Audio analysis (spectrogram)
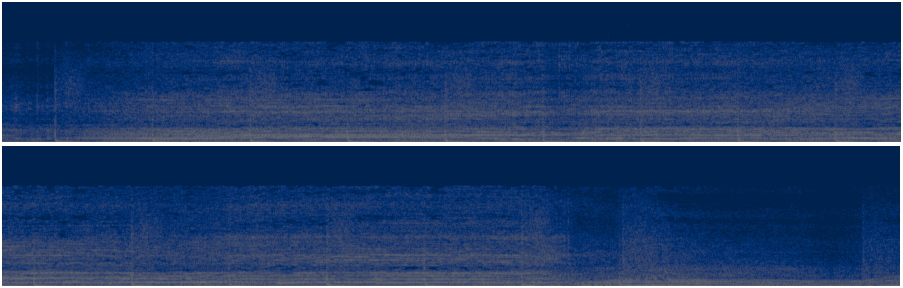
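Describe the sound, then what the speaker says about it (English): A giant chainsaw cuts through wood at an outdoor demonstration, its engine roaring loud and close with a steady buzzing drone that repeatedly surges and dips in pitch as it bites, then rises near the end. "giant chainsaw wood cutting demonstration"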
